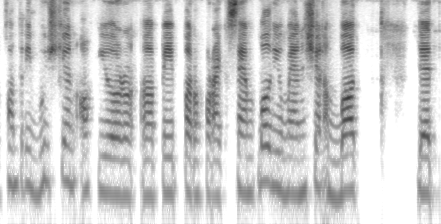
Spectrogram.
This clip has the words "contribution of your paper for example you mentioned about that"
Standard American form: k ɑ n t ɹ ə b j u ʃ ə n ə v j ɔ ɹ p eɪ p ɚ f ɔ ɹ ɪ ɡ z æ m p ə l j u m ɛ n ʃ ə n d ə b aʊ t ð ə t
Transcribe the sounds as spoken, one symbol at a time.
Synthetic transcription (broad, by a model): k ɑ n t ɹ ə b j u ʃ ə n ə f j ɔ ɹ p eɪ p ɚ f ɔ ɹ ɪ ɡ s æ m p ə l j u m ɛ n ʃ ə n ə b aʊ t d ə t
